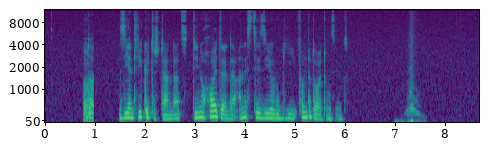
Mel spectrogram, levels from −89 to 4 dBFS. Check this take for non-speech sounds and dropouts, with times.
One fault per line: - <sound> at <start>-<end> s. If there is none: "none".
- laugh at 0.8-1.0 s
- whoosh at 7.0-7.6 s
